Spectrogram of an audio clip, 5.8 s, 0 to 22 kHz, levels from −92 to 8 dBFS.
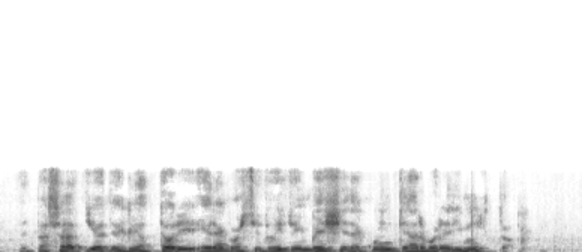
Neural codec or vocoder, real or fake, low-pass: codec, 16 kHz, 4 kbps, X-Codec, HuBERT features, trained on balanced general audio; fake; 7.2 kHz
